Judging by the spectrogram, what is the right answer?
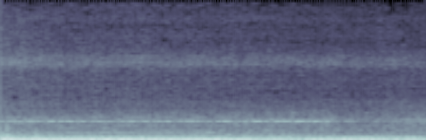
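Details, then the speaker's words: Honda Beat ESP after fixing total no-start by replacing fuse (previous fuse too large) and the ECU: engine starts and settles to steady even idle, no MIL blinking, runs normally. "nah kemudian kita coba hidupkan ya nah ini sudah hidup Ya sudah normal"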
